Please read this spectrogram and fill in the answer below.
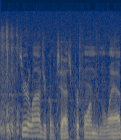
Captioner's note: voiceover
